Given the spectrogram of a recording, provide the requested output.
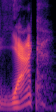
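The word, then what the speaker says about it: Aike: A i k e pronounced yak.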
